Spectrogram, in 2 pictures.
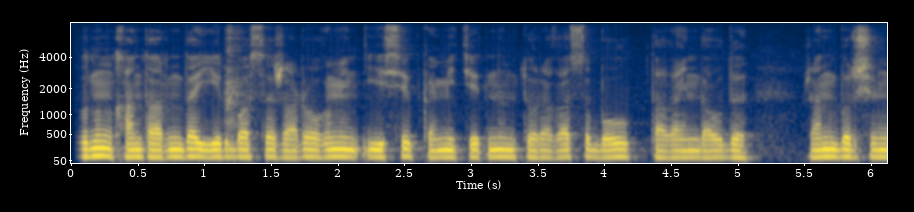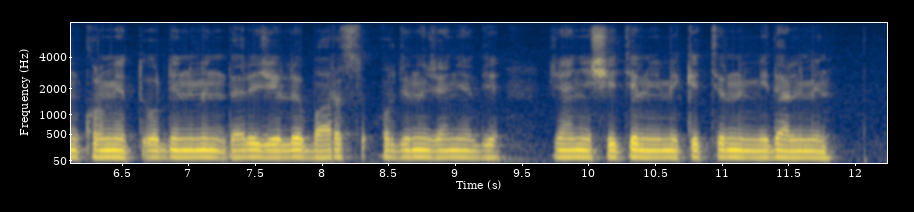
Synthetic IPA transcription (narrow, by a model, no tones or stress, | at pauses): bʊlˠd̪əɴqʰɑnt̪ɑɾənd̪ɑje̞lbɑsəʒɑɾuwʁəme̞ne̞se̞p̚kʰo̞mijt̪ʲe̞t̪ɪnɪŋt̪ʰɵɾɑʁɑsəbo̞lˠəp̚t̪ʰɑʁɑjənd̪ɑw̪ˠd̪ə | ʒɑnbɪɾʃɪd̪ɪŋqʰʊɾme̞t̪oɾd̪e̞nəme̞nd̪æɾe̞ʒe̞lɪbɑɾəso̞ɾd̪e̞nəʒæned̪e | ʒæne̞ʃe̞t̪e̞lme̞mle̞kʲe̞t̪ːe̞ɾɪnɪŋme̞d̪alʲɪme̞n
